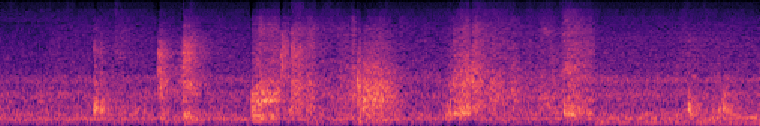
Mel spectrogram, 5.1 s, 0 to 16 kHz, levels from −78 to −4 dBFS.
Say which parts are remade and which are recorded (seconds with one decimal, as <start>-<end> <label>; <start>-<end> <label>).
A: 0.0-3.9 recorded; 3.9-5.1 remade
